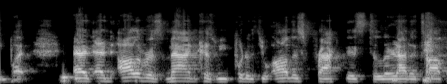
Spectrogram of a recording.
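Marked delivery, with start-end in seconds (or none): none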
